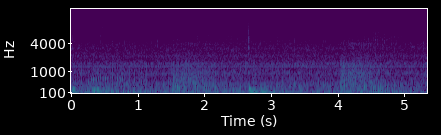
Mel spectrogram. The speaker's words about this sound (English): He's a good boy. Let me see. Oh, you're very good. Listen to him purr.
